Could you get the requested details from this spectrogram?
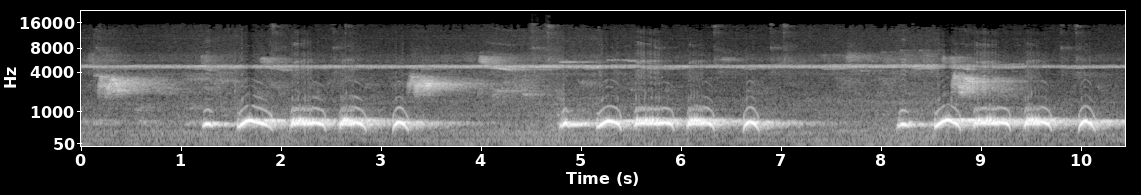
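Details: Spotted dove singing in the liw tan style, prized for its fine voice and used to lure wild doves: three low cooing phrases, each a run of rounded, bouncing coos, separated by pauses, over a steady high electronic tone.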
